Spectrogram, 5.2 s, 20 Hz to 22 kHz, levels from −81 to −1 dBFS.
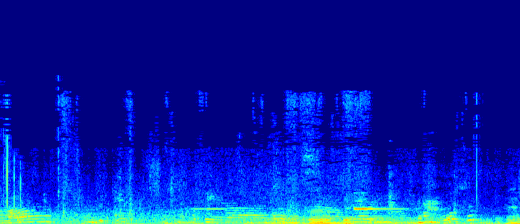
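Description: From start to finish the audio has nothing above 14.6 kHz, with a smeary, warbly texture layered over a second kind of roughness. That mix points to transcoding between lossy codecs, likely a low-rate MP3 around 39 kbit/s re-encoded to WMA around 64 kbit/s.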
